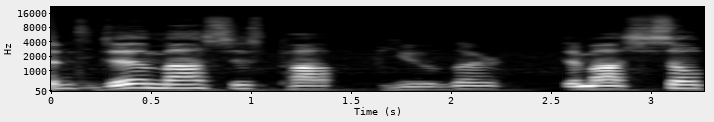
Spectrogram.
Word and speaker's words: Dimas: Oh, it's not pronounced Dimash with, it's not sh at the end. Sh. I don't believe so. I think it's just an S without the H.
